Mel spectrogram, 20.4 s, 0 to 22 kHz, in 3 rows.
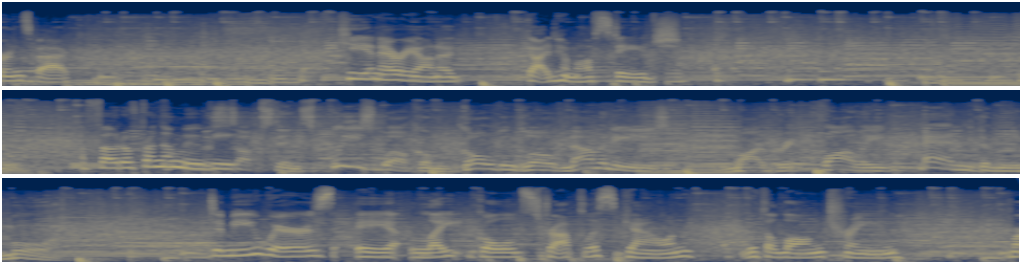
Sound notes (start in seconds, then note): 5.4 applause; 15.4 applause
